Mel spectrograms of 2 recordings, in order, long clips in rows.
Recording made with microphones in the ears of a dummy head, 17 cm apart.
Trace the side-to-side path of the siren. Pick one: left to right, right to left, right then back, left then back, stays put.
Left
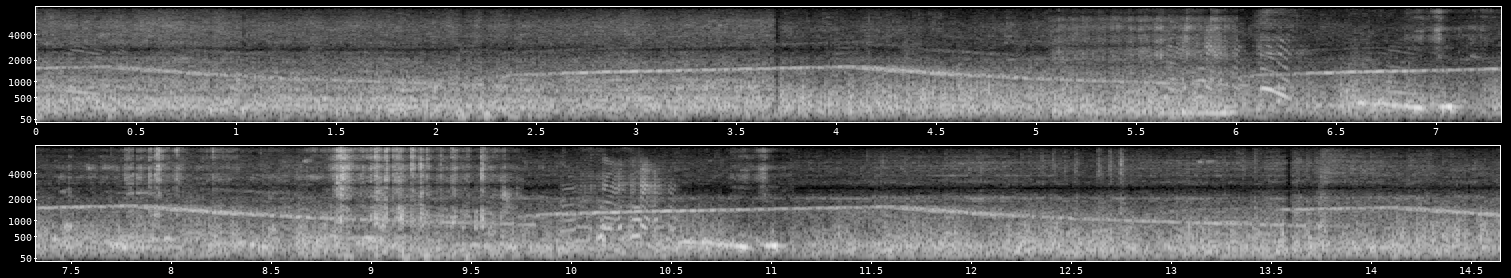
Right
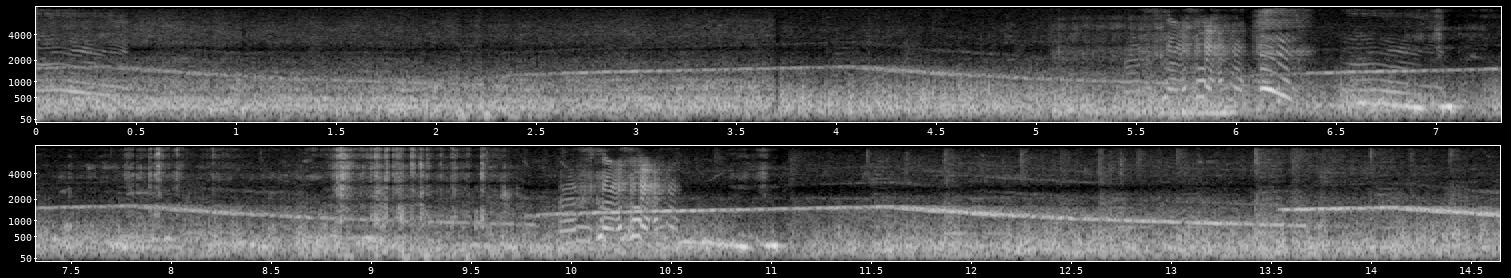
left to right.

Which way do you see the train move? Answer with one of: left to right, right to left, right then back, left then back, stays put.
stays put.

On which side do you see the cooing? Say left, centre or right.
left.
